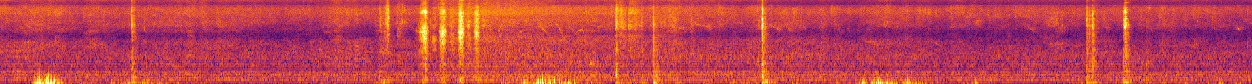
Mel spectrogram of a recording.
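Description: Honeybees buzz steadily around an open beehive during a hive inspection, a continuous near drone with occasional louder passes and a few faint knocks and clicks.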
